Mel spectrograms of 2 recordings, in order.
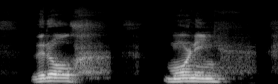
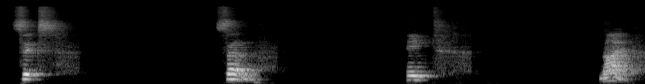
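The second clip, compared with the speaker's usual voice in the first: counting reps between heavy breaths; higher, strained counting through the effort; 5 semitones higher, slower than usual. Real, not acted. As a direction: gasp the numbers out mid-workout. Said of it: "I'm already out of breath".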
